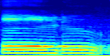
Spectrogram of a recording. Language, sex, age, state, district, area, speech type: Telugu, female, 30-45, Telangana, Karimnagar, rural, read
